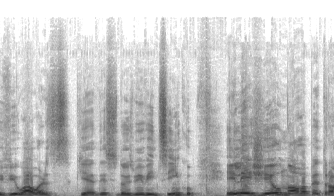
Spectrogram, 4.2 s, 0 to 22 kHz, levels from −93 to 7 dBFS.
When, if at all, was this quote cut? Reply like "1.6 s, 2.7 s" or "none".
none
